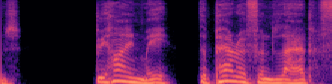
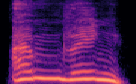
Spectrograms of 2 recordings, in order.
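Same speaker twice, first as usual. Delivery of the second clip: high, drawn-out call; 11 semitones higher, 4 dB louder than usual. A narrator's reading. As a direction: cry the name out high, stretching it. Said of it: "he cried".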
